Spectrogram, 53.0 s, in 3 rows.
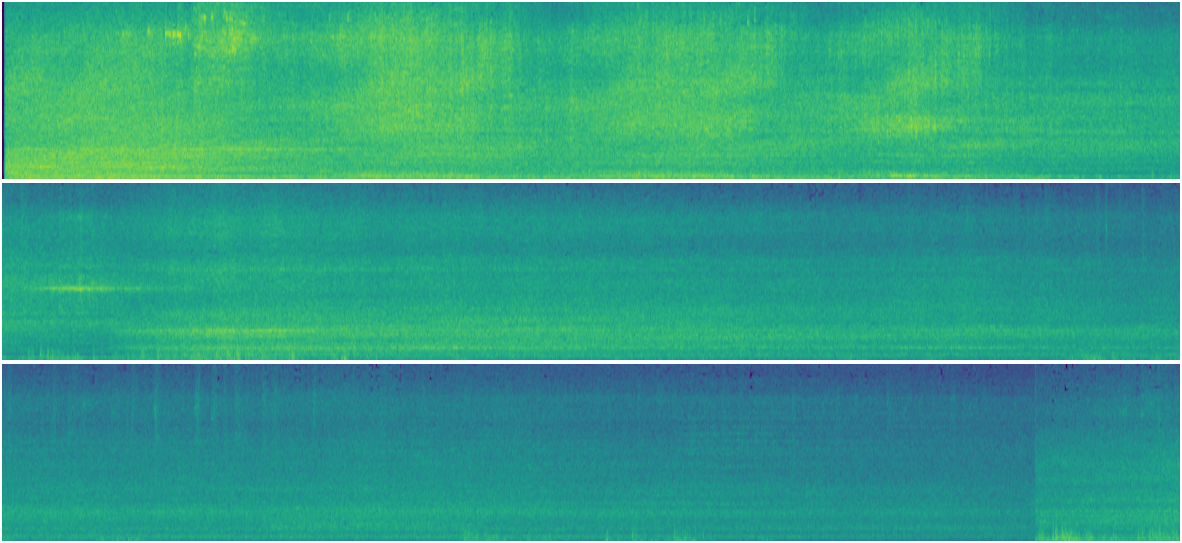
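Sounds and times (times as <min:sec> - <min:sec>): electric locomotive humming: 0:00.0 - 0:53.0
train wheels rumbling on rails: 0:00.0 - 0:53.0.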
